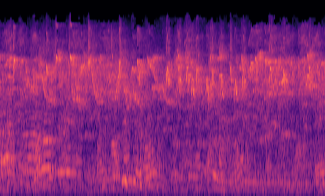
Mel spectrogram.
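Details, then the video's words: Javan bush lark in a cage, hung on a contest pole, singing hard with a varied mimicry-rich repertoire; fast high twittering runs fill the clip while people talk in the background. "Branjangan Jawa Gacor Isian Mewah Saat di Gantang"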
